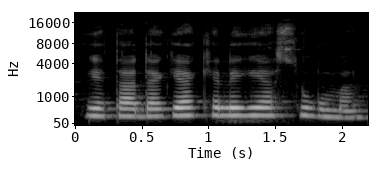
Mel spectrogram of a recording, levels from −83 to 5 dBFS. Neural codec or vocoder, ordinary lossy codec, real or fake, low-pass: none; none; real; 19.8 kHz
